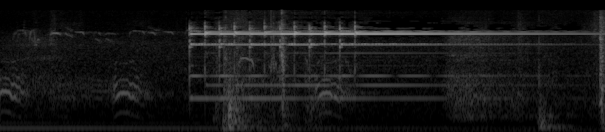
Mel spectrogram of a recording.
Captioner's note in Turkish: Telefon çalıyor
